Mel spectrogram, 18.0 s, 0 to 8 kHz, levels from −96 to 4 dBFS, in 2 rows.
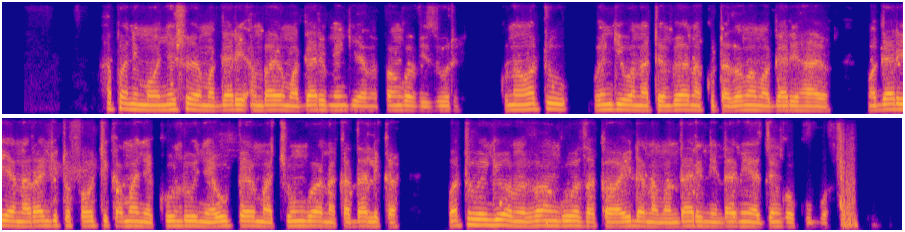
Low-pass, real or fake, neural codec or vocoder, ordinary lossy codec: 7.2 kHz; real; none; Opus, 16 kbps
